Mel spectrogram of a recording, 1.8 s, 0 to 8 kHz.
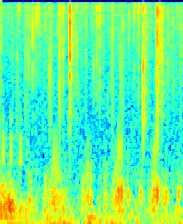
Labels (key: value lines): label: biophony
recorder: SoundTrap 500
